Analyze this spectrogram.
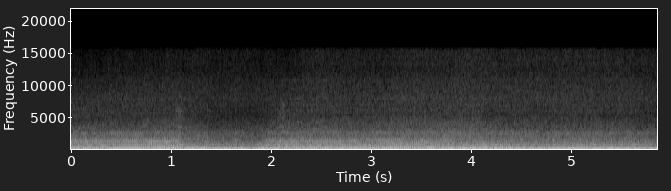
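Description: Yamaha MT-07's parallel-twin engine through an Arrow full exhaust, heard while riding. It revs up, falls away as the throttle is rolled off about a second in, then settles into a steady pull.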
